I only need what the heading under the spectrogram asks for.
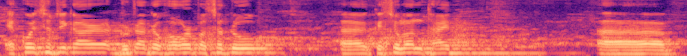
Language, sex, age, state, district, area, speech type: Assamese, male, 60+, Assam, Charaideo, urban, spontaneous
